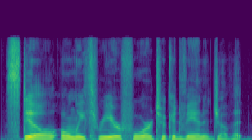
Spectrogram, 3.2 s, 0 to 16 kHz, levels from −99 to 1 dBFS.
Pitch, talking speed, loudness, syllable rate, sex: 175 Hz, 170 wpm, -19 LUFS, 4.5 syllables/s, female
